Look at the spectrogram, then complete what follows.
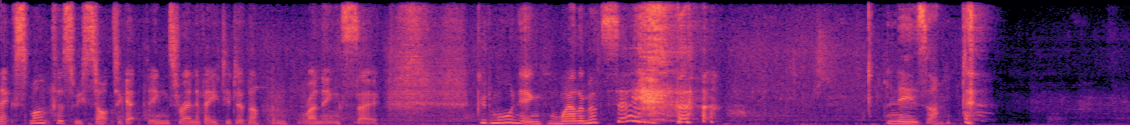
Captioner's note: laughing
